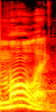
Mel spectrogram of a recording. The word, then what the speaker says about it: Molech: It's pronounced Molech.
